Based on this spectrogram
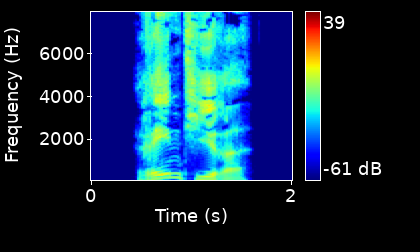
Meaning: nominative/accusative/genitive plural of Rentier
- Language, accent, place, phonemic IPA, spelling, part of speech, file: German, Germany, Berlin, /ˈʁeːnˌtiːʁə/, Rentiere, noun, De-Rentiere.ogg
